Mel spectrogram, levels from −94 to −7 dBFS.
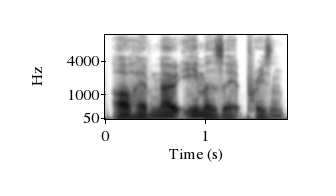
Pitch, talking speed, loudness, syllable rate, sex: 105 Hz, 195 wpm, -17 LUFS, 4.8 syllables/s, male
